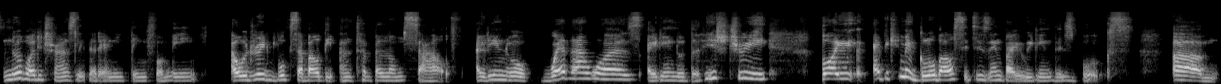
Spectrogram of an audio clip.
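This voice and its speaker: A woman writer speaking on a panel, reflective and measured, with frequent fillers. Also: medium pitch, creaky. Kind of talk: panel discussion answer.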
